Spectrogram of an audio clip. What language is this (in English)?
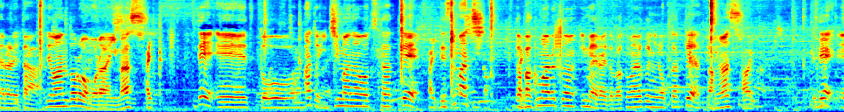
Japanese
